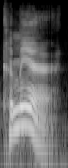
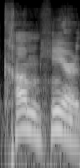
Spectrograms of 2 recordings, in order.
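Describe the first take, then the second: First: It is reduced and blended into one word. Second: It is said as two full, separate words. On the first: "They're saying come here" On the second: "They're not saying come here"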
